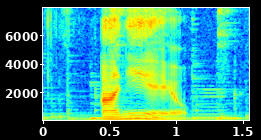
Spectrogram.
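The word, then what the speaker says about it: 아니에요: would like to note don't get confused between anio and aniel the three-syllable word anio means no in English and the four syllable word is a verb to tell what something or someone is not let's get back to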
